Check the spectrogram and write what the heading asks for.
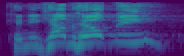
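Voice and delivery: put-on high, loud child calling out; child shouting. Daughter calling daddy from the backyard, high loud child shout. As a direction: call across the yard like a little girl. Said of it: "she shouts".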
